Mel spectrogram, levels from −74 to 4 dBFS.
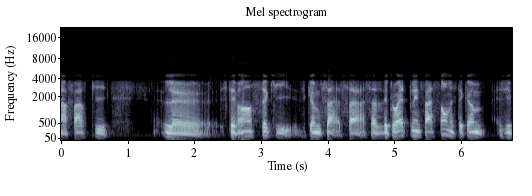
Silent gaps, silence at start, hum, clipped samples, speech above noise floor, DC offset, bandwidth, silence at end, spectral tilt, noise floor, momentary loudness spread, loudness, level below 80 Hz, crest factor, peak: none; 0 s; none; under 0.1%; 27 dB; under 0.1%; 8.2 kHz; 0 s; -7.5 dB/octave; -46 dBFS; 12 LU; -19 LUFS; -62 dBFS; 18 dB; -2 dBFS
